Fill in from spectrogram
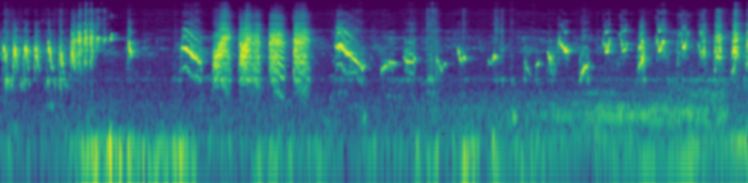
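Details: Long-tailed shrike singing vigorously, offered as lure or master song for trainee birds: a varied, fast medley of grating bursts, sharp downslurred whistles and short chips repeated nearly twice per second.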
